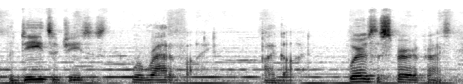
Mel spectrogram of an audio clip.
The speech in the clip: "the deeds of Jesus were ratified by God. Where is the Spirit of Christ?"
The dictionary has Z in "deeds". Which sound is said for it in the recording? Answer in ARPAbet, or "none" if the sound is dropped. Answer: Z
